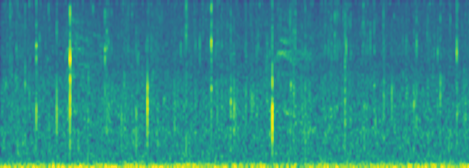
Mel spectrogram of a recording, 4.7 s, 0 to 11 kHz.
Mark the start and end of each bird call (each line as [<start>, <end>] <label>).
[0.57, 1.27] Yellow-bellied Sapsucker (Sphyrapicus varius)
[2.57, 3.37] Yellow-bellied Sapsucker (Sphyrapicus varius)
